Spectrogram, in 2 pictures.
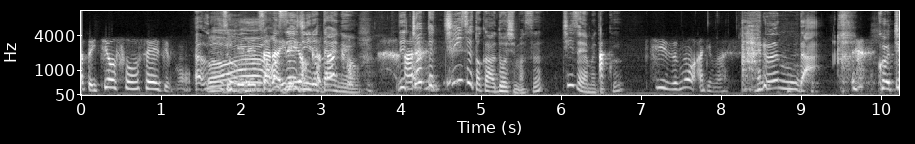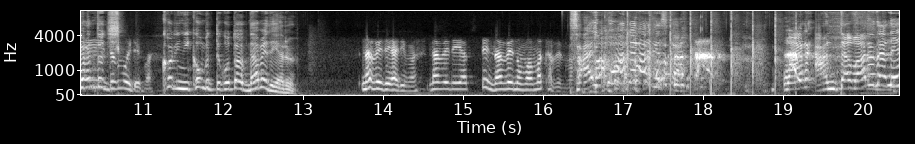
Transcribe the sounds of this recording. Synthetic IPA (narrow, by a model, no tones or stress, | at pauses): at̪o̞it͡ɕio̞so̞ːse̞ːd͡ʑimo̞̰aɯoeoɾaiseːd͡ʑiːɾet̪ainojod̪e̞t͡ɕot̪ːo̞t͡ɕiːzɨt̪o̞kaβad̪o̞ːɕima̰sɨ | t͡ɕiːzɨojame̞t̪kɯ̟ | t͡ɕiːzɨmo̞ʔa̰ɾʲimasɨ̥aɾɯ̟̃nd̪a̰ | koɾet͡ɕãnt̪o̞moiɾemaskʰoɾʲiɲ̟ikombɯ̟t̪ːeko̞t̪̬o̞βanabe̞d̪e̞jaɾɯ̟̰ | nabe̞d̪e̞aɾʲimasɨ̥nabe̞d̪e̞jat̪ːe̞nabe̞no̞mamat̪abe̞masaikoanaɾaid̪esɨ̥ka | βaɾɯãnt̪aβaɾɯ̟d̪ane̞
